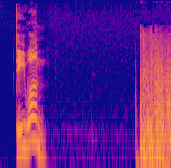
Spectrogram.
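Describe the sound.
Enemy shot in an electronic Battleship video game: a short, warbling electronic sound, a second of near silence, then a loud, sustained, hissing explosion blast.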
